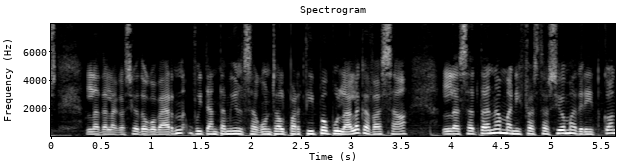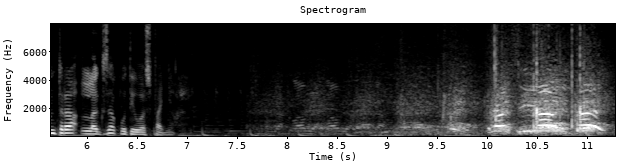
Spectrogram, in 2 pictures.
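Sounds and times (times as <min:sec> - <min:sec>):
speech: 0:00.4 - 0:07.2
crowd ovation at a political rally: 0:07.7 - 0:11.2.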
